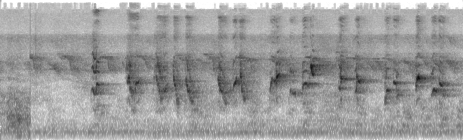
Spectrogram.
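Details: Sooty-headed bulbul (trucukan) song used as a master recording to prompt caged birds to sing: a lively run of short bubbly whistled notes and chirps, sharp and rising-falling, over a faint low hum.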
